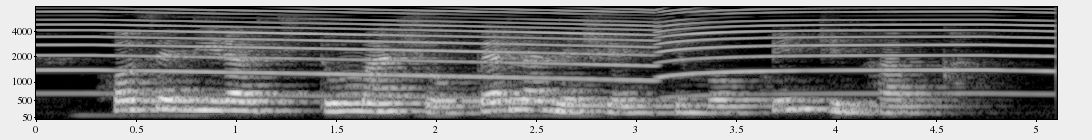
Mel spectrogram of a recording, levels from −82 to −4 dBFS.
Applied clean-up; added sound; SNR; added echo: none; Siren; 3 dB; reverberation time 0.8 s.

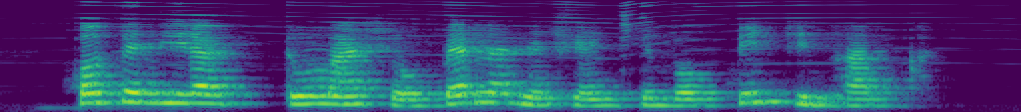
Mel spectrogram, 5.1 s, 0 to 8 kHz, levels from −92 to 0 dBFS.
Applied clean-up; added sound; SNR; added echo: neural mask model DeepFilterNet 3.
